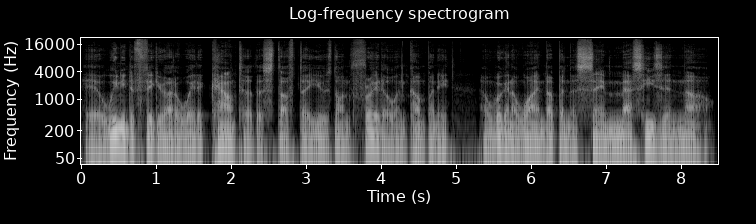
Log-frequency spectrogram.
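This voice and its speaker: A man's voice: rumbling low, moderate pace, darkish tone, no echo, clean studio sound. A man playing a blunt, roguish supernatural scout who talks in casual street slang, in an audio roleplay drama. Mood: skeptical, cautionary.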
